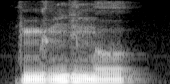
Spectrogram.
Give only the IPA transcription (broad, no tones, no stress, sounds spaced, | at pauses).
mʲ ɤ ŋ i n ɤ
